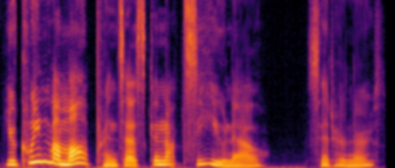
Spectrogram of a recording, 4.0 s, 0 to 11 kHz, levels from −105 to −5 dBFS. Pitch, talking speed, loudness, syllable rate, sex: 240 Hz, 165 wpm, -18 LUFS, 4.5 syllables/s, female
